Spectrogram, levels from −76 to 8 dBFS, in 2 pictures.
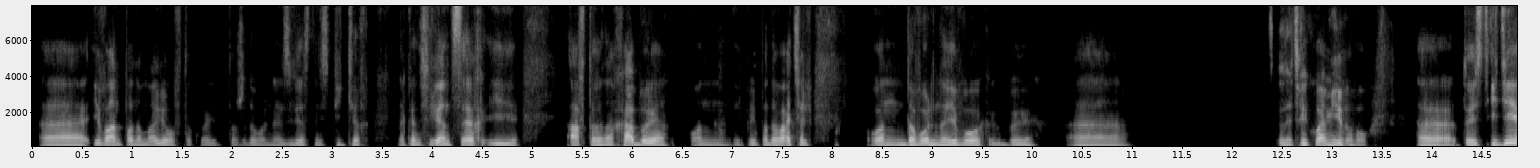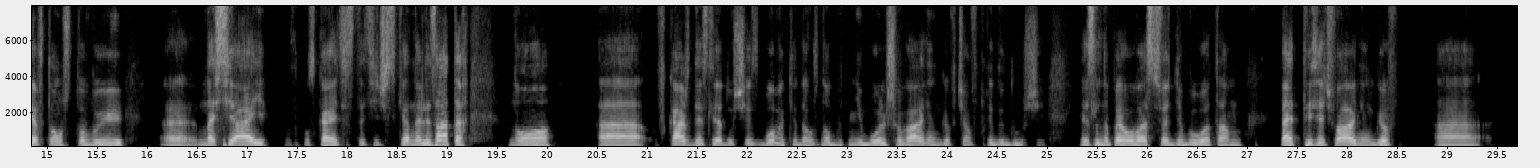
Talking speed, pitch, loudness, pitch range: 115 wpm, 110 Hz, -24 LUFS, 100-130 Hz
